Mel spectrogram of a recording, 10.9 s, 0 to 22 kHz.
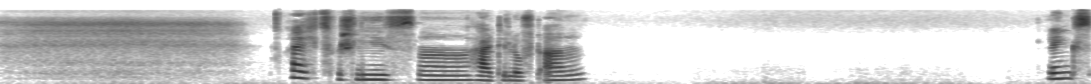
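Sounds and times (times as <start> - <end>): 
inhalation through the right nostril during alternate-nostril breathing: 0.0 - 2.6
speech: 2.9 - 5.9, 10.5 - 10.9.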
